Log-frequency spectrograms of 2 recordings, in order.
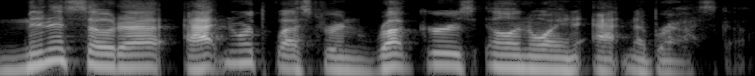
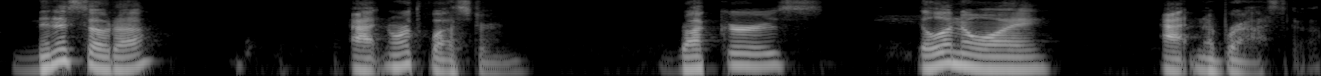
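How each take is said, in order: First: The list is said at normal speed. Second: The list is said slowly.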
